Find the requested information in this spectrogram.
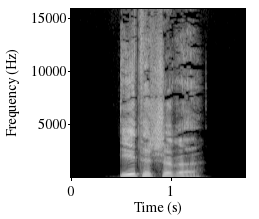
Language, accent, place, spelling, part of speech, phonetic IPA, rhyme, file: German, Germany, Berlin, ethischere, adjective, [ˈeːtɪʃəʁə], -eːtɪʃəʁə, De-ethischere.ogg
- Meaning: inflection of ethisch: 1. strong/mixed nominative/accusative feminine singular comparative degree 2. strong nominative/accusative plural comparative degree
